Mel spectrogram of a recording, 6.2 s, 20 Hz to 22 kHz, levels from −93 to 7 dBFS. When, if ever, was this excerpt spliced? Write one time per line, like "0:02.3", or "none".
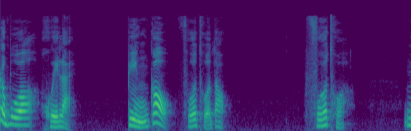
none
